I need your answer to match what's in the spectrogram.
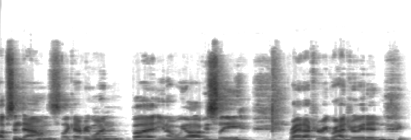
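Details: Adult man speaking; Normal voice.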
